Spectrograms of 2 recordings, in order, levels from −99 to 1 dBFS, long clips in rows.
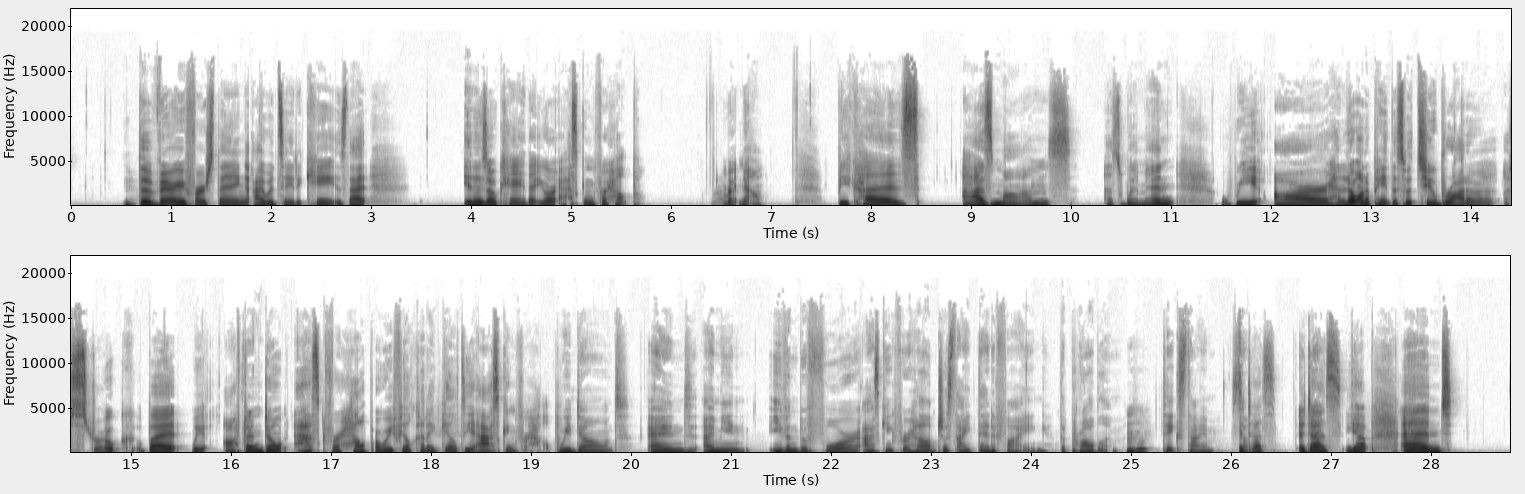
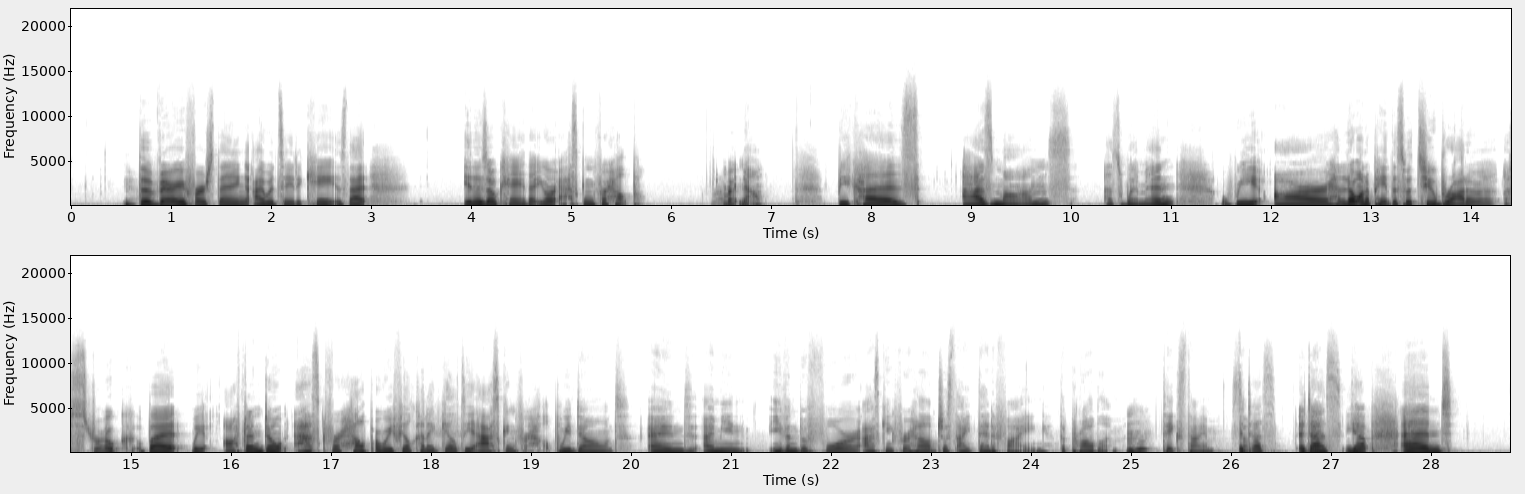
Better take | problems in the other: first | muffled; very; fading above 2 kHz

